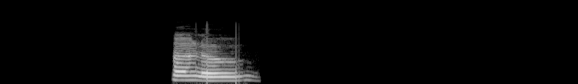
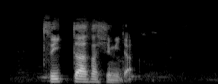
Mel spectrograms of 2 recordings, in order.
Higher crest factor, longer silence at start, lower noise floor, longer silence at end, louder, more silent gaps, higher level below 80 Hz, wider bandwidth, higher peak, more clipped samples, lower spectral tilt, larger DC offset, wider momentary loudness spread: about the same, 20 dB vs 24 dB; first, 1.75 s vs 0.45 s; first, under -90 dBFS vs -64 dBFS; first, 3.2 s vs 0.85 s; first, -14 LUFS vs -23 LUFS; neither; first, -60 dBFS vs -68 dBFS; second, 7.2 kHz vs 10.5 kHz; about the same, -2 dBFS vs -2 dBFS; neither; first, -7 dB/octave vs -3.5 dB/octave; neither; second, 12 LU vs 16 LU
